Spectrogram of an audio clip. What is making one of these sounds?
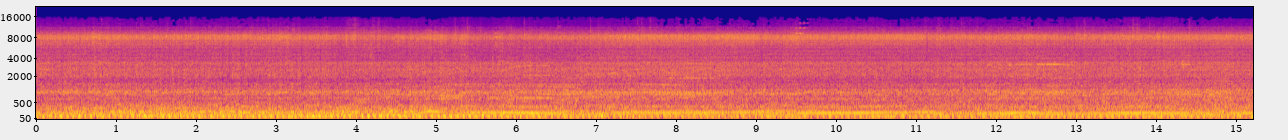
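Tyres rumble and crunch over a dirt road through a loudspeaker.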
